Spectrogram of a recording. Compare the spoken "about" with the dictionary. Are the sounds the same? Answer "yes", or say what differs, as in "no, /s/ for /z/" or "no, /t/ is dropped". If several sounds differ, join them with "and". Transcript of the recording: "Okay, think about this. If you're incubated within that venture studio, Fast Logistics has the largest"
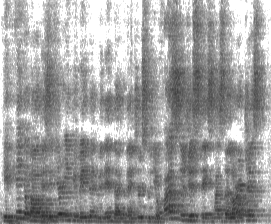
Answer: yes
